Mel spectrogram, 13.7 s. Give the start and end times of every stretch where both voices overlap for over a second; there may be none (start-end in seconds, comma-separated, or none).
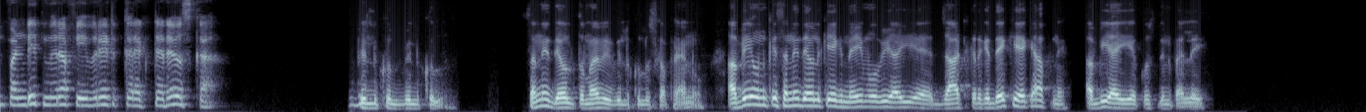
none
